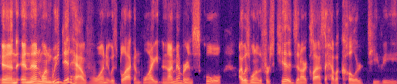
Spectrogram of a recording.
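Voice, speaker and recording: An American-accented man with an ordinary speaking voice talks at medium pitch and a moderate pace with lively intonation and hardly any pauses, on a very clean recording with a silent background and a dry, close sound with no echo. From central Ohio, US Midwest. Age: 60s. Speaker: RV YouTuber guest. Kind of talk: casual chat.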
